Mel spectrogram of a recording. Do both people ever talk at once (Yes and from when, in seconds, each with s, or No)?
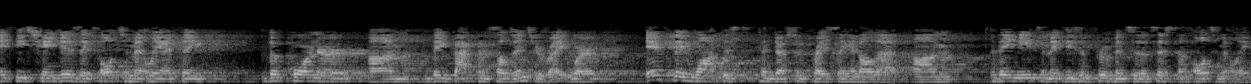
No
